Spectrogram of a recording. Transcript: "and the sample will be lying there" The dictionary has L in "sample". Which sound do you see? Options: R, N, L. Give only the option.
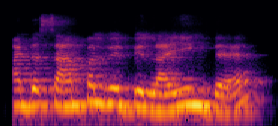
L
